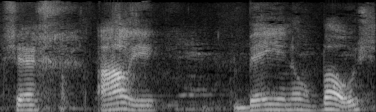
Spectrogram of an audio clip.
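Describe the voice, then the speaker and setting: An actor playing a hungover, bumbling son, excitable and apologetic, in a Dutch comic radio play. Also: male voice, fairly high pitch, slow, rough recording. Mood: pleading.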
